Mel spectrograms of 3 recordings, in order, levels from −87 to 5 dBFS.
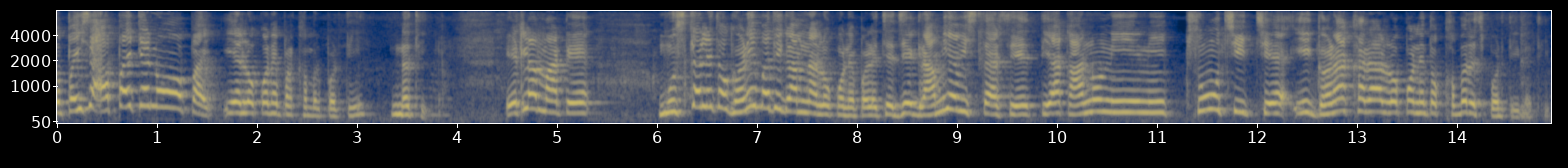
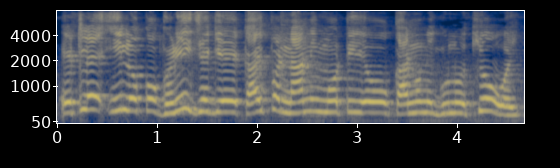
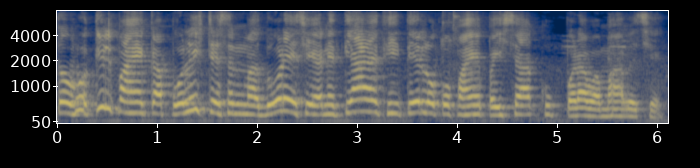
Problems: background sounds at intervals, background conversations at intervals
